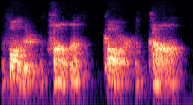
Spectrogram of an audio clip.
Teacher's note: Notice that the final R sound is not pronounced in British English. Father ends in a simple schwa vowel, like father.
